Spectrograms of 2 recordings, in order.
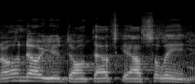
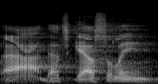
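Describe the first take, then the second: First: Higher, louder indignant yell; mock yell. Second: Low, slow mock cry of disgust; mild cry out. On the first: Doctor Young catching the trick, a higher, louder mock yell. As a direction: yell "That's gasoline" in mock alarm. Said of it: "Doctor Young yells out". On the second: Doctor Young tasting the medicine, a low, slow cry. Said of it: "And Doctor Young cries out".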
